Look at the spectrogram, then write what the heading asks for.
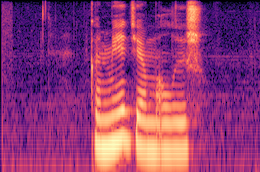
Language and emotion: Russian, neutral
